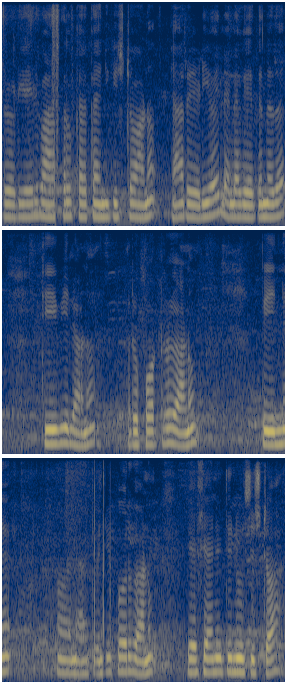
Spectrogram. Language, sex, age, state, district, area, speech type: Malayalam, female, 45-60, Kerala, Idukki, rural, spontaneous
